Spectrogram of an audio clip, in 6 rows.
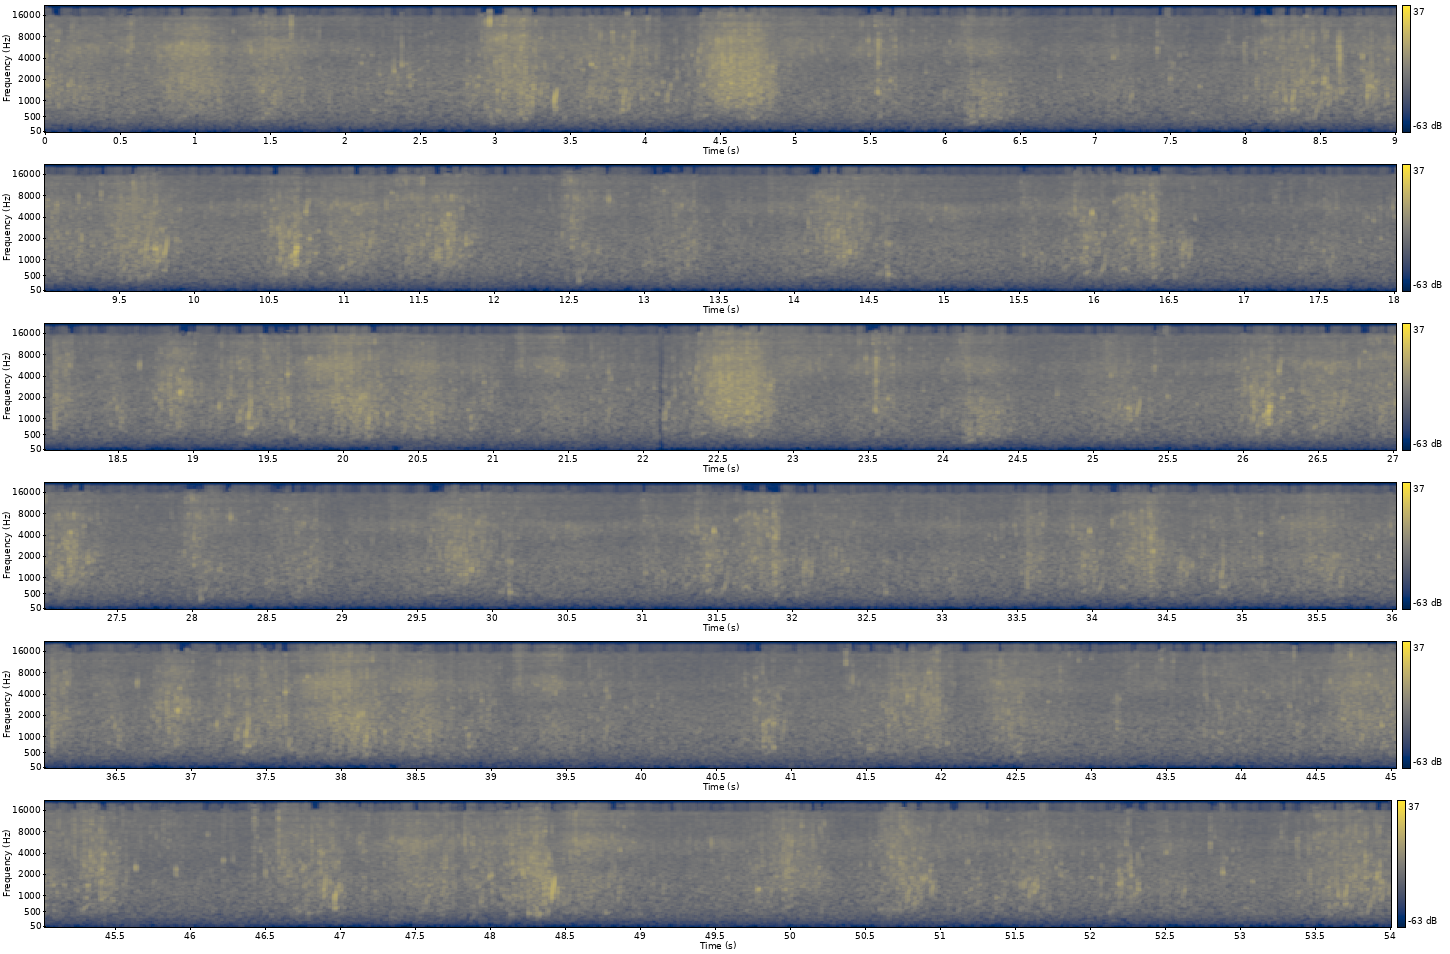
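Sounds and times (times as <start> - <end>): water lapping: 0.0 - 16.8, 17.4 - 54.0
water splashing: 33.6 - 39.8, 40.7 - 48.9.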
